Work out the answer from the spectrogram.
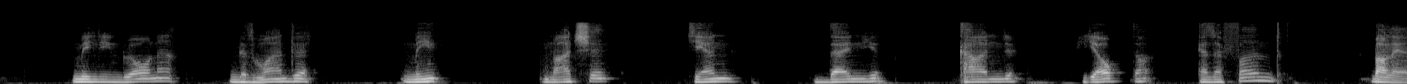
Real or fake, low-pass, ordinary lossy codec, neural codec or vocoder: fake; 7.2 kHz; none; codec, 16 kHz, 0.5 kbps, X-Codec, HuBERT features, trained on balanced general audio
